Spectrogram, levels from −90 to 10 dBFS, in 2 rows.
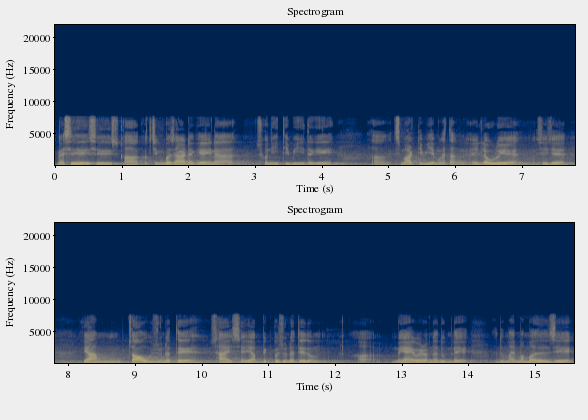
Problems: none marked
